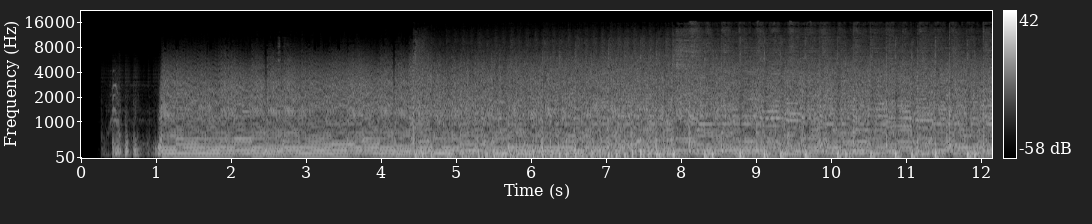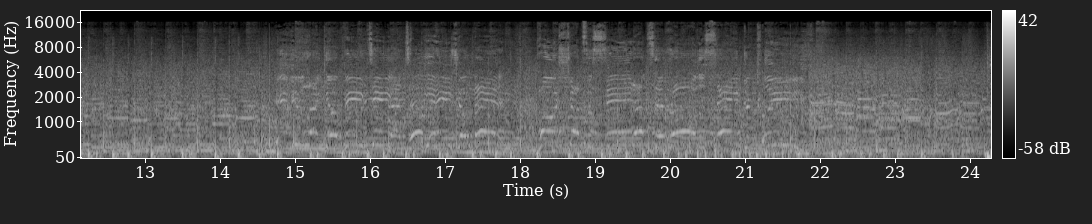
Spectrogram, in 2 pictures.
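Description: A loud, continuous medley of parody songs, dense and heavily distorted, shifting abruptly into new sections a few times with no pauses between them.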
